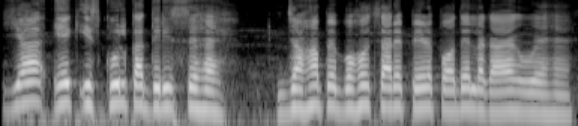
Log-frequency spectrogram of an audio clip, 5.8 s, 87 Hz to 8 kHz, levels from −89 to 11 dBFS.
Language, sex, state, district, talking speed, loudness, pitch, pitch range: Hindi, male, Jharkhand, Palamu, 155 wpm, -14 LUFS, 170 Hz, 150-190 Hz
